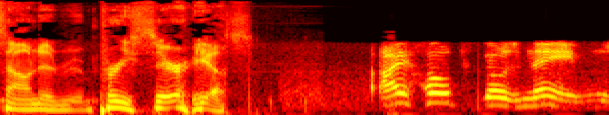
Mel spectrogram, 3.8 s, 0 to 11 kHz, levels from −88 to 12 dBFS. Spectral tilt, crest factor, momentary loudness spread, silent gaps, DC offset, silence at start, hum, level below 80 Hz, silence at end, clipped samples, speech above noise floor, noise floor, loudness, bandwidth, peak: -4 dB/octave; 14 dB; 8 LU; none; under 0.1%; 0 s; none; -34 dBFS; 0 s; under 0.1%; 29 dB; -43 dBFS; -14 LUFS; 11 kHz; 0 dBFS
